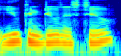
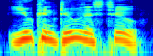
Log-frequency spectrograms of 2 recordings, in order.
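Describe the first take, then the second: First: Said in the usual way. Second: Slow, higher, pressing each word; pushy encouragement. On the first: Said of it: "when I start saying that". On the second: Retold or imitated. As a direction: shove it at them, slow and pointed. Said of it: "push it in people's face".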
